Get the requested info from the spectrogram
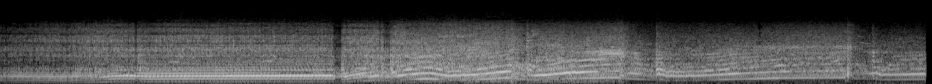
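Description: Race car engine, fading in and climbing to high revs and holding there, then rising and falling in pitch repeatedly as it is revved and driven. It cuts off suddenly at the end.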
